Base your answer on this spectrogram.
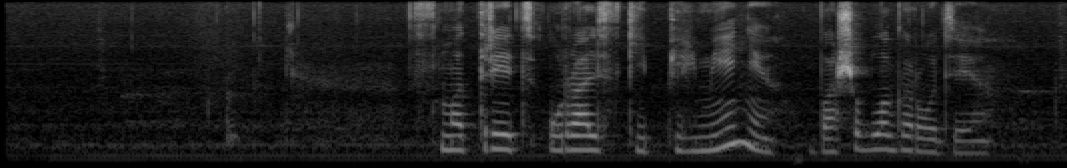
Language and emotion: Russian, neutral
